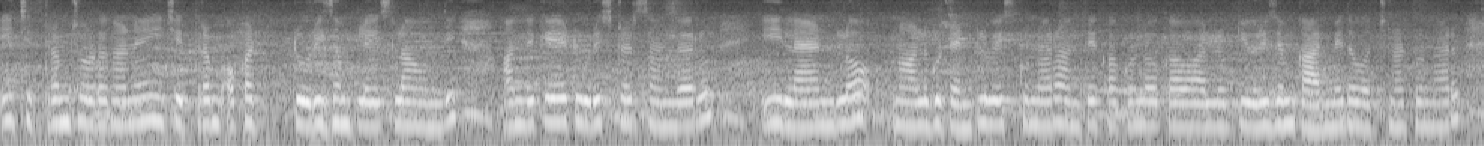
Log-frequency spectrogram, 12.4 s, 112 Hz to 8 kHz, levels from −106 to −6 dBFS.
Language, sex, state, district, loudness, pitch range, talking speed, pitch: Telugu, female, Andhra Pradesh, Visakhapatnam, -22 LUFS, 200-220 Hz, 110 wpm, 210 Hz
